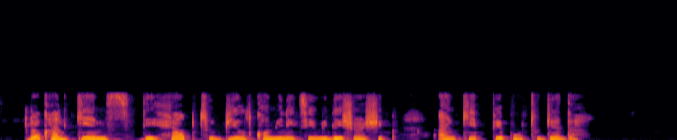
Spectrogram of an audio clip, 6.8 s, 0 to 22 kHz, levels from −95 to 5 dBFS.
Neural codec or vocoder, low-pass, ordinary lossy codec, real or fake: none; 7.2 kHz; none; real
